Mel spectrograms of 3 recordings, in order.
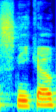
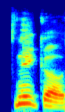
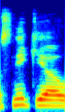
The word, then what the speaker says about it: Sneako: Sneako, Sneakio, whatever.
